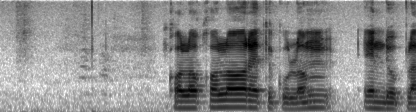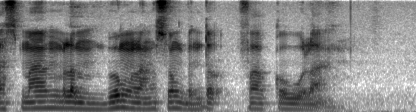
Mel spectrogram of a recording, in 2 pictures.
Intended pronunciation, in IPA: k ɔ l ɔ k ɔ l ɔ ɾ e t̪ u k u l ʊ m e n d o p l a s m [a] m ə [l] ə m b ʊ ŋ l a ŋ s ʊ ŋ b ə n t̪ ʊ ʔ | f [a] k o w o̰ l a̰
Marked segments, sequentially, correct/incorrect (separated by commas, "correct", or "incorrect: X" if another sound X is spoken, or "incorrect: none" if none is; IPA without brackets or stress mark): correct, correct, correct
